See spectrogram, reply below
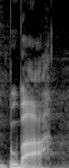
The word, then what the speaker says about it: Buber: Just to do him credit, if I'm a good German, I would pronounce it Buba. So Martin Buba, okay?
